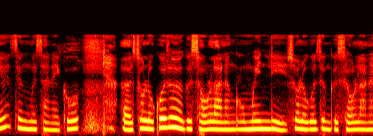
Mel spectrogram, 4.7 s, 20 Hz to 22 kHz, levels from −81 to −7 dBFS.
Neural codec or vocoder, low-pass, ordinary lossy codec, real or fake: none; none; none; real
